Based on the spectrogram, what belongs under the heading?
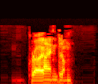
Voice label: "grinding", English; nouns

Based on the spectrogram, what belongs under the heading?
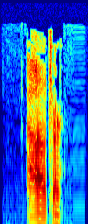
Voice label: "outer", English; adjectives

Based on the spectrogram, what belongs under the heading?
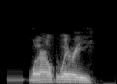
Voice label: "world-weary", english; adjectives

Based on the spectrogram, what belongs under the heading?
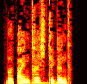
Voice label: "beeinträchtigend", German; adjectives

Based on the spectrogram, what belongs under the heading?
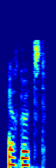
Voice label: "ergötzt", German; adjectives

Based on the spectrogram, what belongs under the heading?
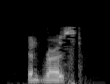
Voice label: "unbraced", English; adjectives

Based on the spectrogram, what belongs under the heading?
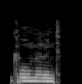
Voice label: "grummelnd", German; adjectives

